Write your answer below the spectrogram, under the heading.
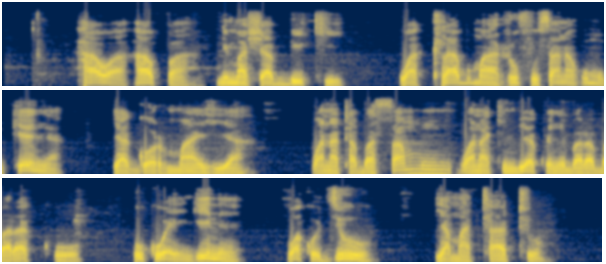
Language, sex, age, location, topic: Swahili, male, 25-35, Kisumu, government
